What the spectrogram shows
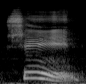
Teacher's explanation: first syllable is weak. It has short vowel, and the next one is strong. It has long vowel.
